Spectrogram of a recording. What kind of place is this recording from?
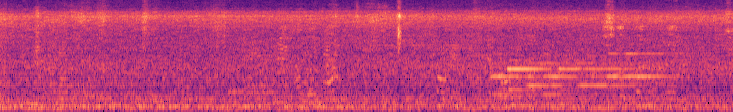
subway train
